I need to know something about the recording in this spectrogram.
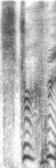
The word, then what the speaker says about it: STRCPY: Can you try to pronounce it? Sturkby.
